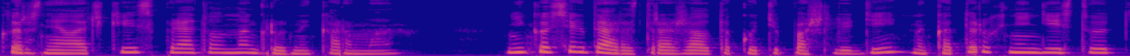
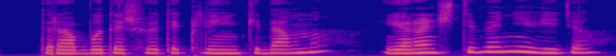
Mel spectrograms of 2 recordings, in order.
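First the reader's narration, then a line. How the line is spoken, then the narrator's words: Ingratiating question. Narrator (Russian): вкрадчиво спросил Ник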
